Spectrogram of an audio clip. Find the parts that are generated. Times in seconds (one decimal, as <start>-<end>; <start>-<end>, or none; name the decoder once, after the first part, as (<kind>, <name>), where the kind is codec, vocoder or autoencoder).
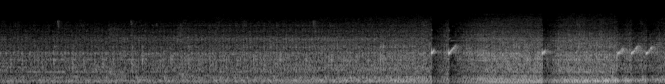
none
